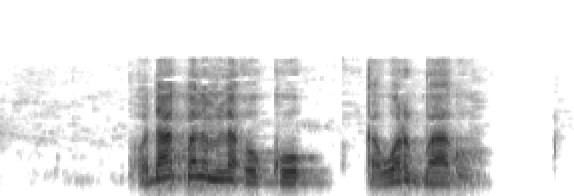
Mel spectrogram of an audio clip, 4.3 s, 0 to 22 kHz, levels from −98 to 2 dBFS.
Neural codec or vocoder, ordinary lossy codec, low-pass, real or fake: none; MP3, 48 kbps; 7.2 kHz; real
